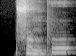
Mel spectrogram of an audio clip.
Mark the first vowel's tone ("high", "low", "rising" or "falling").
low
